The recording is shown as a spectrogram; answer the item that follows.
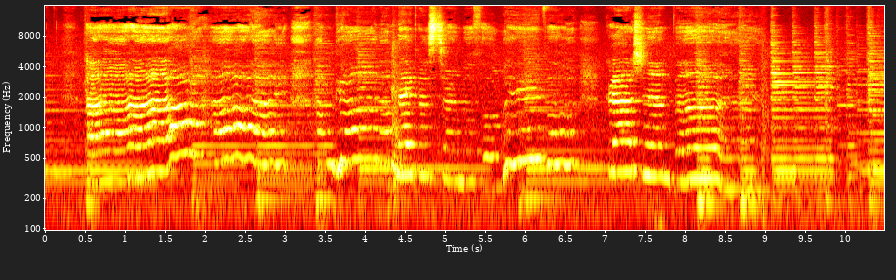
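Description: A woman singing with long held, sliding notes over her own strummed acoustic guitar, in a live solo performance.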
